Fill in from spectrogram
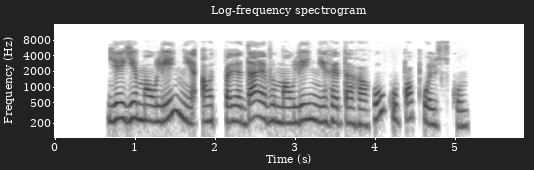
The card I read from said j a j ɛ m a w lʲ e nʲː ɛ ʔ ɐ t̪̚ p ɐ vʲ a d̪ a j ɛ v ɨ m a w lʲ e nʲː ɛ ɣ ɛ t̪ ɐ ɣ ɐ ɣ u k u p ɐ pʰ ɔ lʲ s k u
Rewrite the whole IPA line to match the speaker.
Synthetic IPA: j a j ɛ m a w lʲ e nʲː ɛ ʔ ɐ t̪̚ p ɐ vʲ a d̪ a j ɛ v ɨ m a w lʲ e nʲː ɛ ɣ ɛ t̪ ɐ ɣ ɐ ɣ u k u p ɐ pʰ ɔ lʲ s k u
